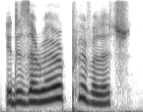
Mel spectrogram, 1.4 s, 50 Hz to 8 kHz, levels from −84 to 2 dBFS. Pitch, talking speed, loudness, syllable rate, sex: 250 Hz, 210 wpm, -15 LUFS, 6.5 syllables/s, female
